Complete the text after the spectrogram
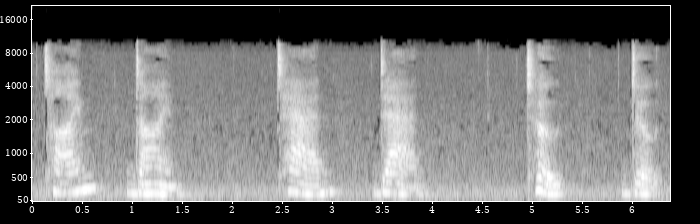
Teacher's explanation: the last two word pairs ended with t's and DS did you notice that I did not release them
